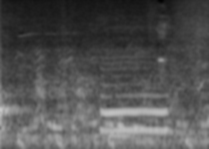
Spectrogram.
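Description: A dog barking at the start amid background crowd chatter. About halfway through, a steady held tone lasting under a second is the loudest sound.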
